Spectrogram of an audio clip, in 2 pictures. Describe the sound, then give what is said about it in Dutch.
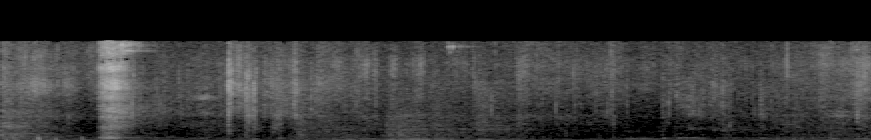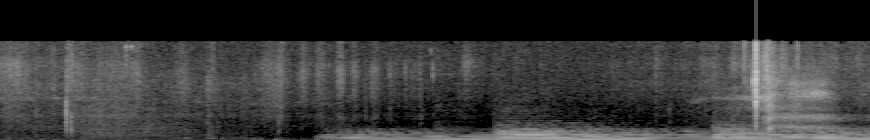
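A church tower bell strikes loudly as the church service ends, signalling that people may go home, with deep, ringing tones and long humming overtones, following a stretch of soft pattering like light rain. “De klok van de kerktoren slaat weer.”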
